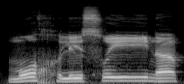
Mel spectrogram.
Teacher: صاد کو موٹا پڑھیں گے، لمبا بھی کریں گے، مخلصین، تو خا کے اندر صفت ہمس ہے جیسے کہ سانس جاری ہوگا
